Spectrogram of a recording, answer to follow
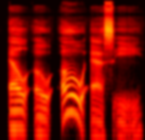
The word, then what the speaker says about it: loose: These pants are too loose. The screw is loose. It rhymes with goose.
